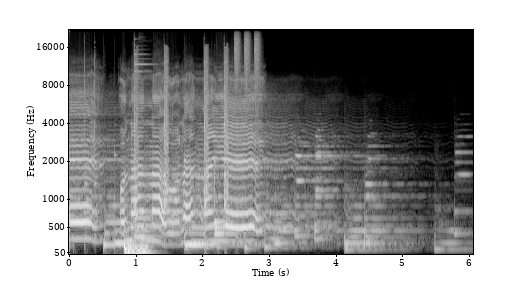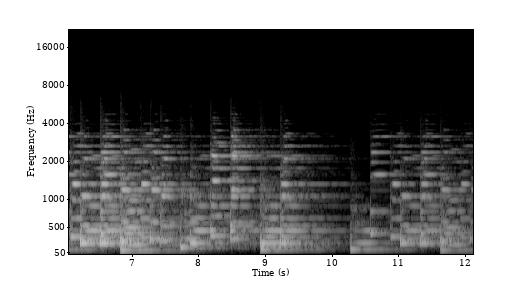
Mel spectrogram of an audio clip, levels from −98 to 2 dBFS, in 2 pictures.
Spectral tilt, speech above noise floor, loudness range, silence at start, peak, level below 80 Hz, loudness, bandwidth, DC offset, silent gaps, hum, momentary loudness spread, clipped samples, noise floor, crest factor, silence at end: -4.5 dB/octave; 45 dB; 25 LU; 0 s; 0 dBFS; -28 dBFS; -12 LUFS; over 20 kHz; under 0.1%; none; none; 25 LU; under 0.1%; -55 dBFS; 16 dB; 0.45 s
